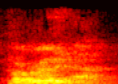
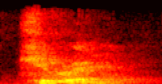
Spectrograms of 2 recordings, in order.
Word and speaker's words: Kiruna: I thought it was Karuna, and I thought it was Abisko, but they seem to always put the accent on their first syllable, so it's Kiruna, and it's Abisko. We landed at Kiruna as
